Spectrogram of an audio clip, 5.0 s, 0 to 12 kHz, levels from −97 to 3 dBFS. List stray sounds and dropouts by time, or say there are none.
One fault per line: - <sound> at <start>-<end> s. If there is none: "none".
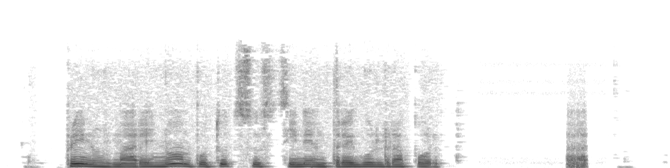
- laugh at 4.3-4.4 s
